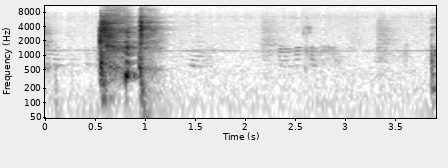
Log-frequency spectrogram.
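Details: Ill adult host of a live stream, with viewers wishing a quick recovery and the host reluctant to see a doctor: two quick harsh cough bursts, then quiet. Cough.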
